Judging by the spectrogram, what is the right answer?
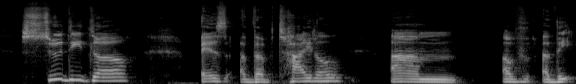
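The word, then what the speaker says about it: Ceux du dehors: Okay, so it's pronounced Soudidor. Soudidor is the title of the album.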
